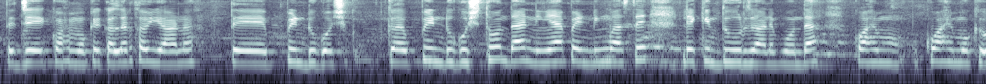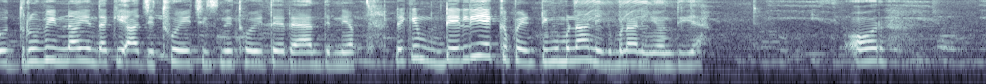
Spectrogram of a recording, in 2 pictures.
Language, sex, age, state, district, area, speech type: Dogri, female, 18-30, Jammu and Kashmir, Samba, rural, spontaneous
